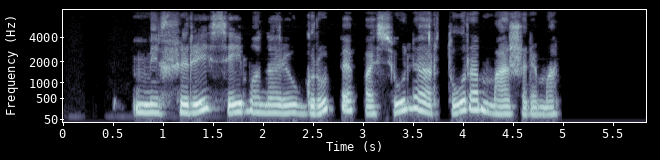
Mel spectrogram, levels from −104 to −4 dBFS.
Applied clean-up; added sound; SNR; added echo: none; none; none; none.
